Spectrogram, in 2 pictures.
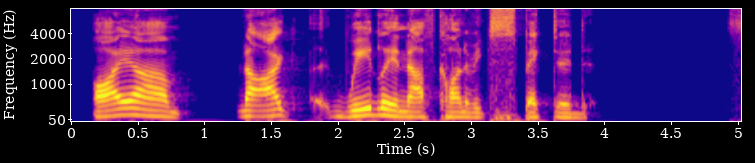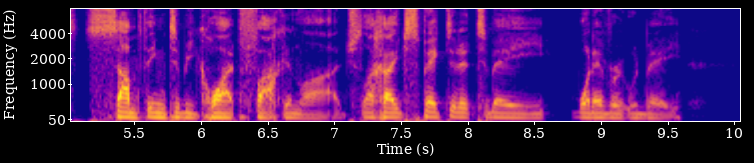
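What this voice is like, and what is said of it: Strained, recovering lost voice. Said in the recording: “I lost my voice ... two boys need to go get your fucking voices looked up ... you're a mess ... I had hard runs up the middle fucking yesterday with my voice. So I'm coming good now.”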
